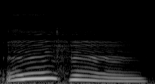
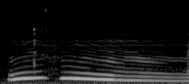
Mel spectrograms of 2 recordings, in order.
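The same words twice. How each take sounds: First: Long drawn hummed mm-hmm; demonstrated hum. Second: Lengthened hum buzzing at the lips; slower hum. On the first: Coach shows student the exercise, easy hummed mm-hmm. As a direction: hum an mm-hmm at usual pitch. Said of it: "I want you to say". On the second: Coach models feeling lip vibrations, slow hummed mm-hmm. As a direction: stretch the hummed mm-hmm slowly. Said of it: "even slower". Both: Shown as a demonstration.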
